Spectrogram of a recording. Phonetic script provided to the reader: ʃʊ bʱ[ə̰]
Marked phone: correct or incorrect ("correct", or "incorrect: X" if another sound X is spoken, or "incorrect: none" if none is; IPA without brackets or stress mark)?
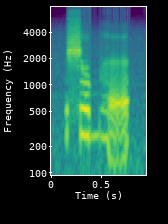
correct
